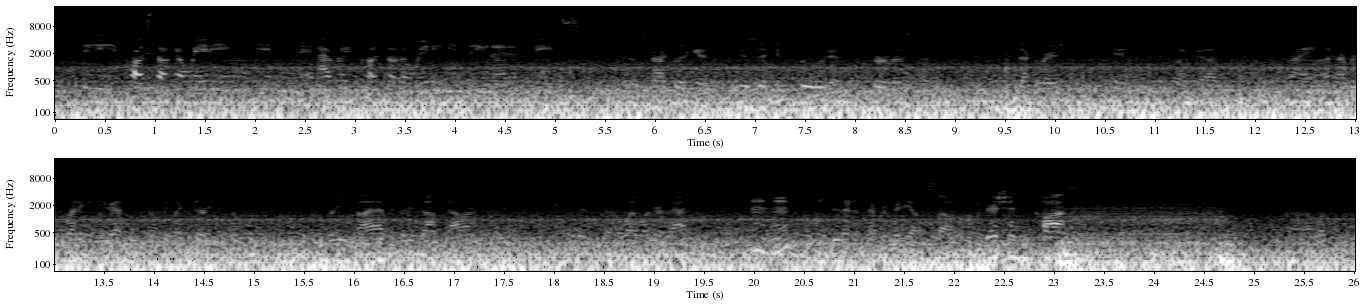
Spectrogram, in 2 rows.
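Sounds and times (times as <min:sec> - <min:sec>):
car cabin road noise: 0:00.0 - 0:26.0.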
